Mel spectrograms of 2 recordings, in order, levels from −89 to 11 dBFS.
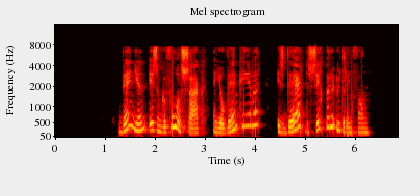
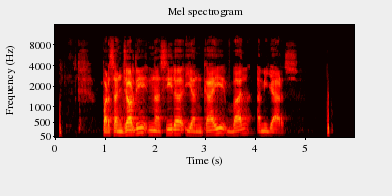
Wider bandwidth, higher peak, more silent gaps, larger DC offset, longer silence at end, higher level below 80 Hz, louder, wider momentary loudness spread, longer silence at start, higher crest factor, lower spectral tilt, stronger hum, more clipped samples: second, 8.2 kHz vs 11 kHz; about the same, -10 dBFS vs -10 dBFS; neither; neither; about the same, 0.6 s vs 0.55 s; first, -64 dBFS vs -82 dBFS; first, -27 LUFS vs -31 LUFS; second, 13 LU vs 22 LU; first, 1.25 s vs 0.1 s; second, 18 dB vs 24 dB; about the same, -4 dB/octave vs -3.5 dB/octave; neither; neither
